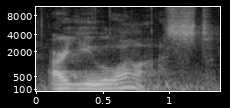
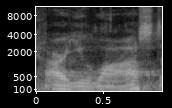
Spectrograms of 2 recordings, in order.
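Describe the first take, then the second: First: Slow, searching question with weight on "are"; drawn-out heartfelt "Are you lost?"; spiritual question. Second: Softer, lower, casual "Are you lost?" rising at the end; offhand everyday "Are you lost?"; directional question. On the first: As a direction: ask "Are you lost?" slowly, about the soul. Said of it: "he's not talking about directionally". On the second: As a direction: ask "Are you lost?" like asking a stranger the way. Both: Shown as a demonstration.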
